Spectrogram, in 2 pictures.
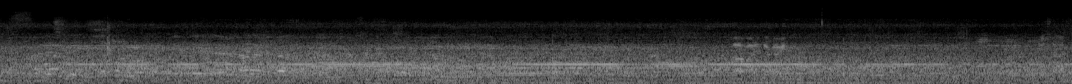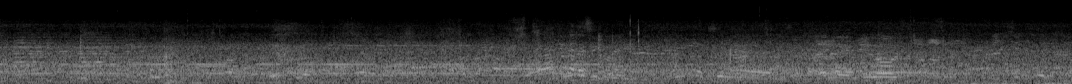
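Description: A crowd of men and women murmurs and chatters at a distance in a wide open outdoor space.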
